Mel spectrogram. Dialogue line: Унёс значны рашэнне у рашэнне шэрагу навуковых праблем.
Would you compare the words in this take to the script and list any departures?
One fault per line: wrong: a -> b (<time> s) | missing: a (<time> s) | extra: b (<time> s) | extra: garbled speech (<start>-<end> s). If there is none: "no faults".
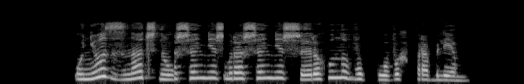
no faults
